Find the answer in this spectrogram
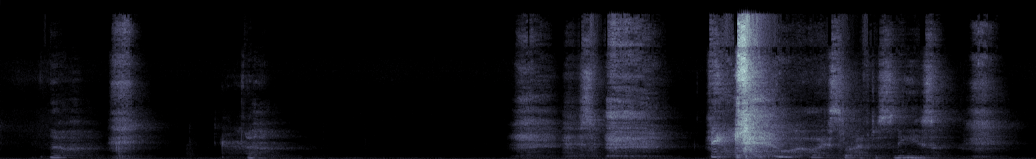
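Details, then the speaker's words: Female with an uncontrollable sneezing fit after holding back sneezes on the phone: run of sharp, forceful sneezes, each preceded by a quick indrawn breath, loud harsh burst near the end: sneezing. "Bless me. Why are these so strong?"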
